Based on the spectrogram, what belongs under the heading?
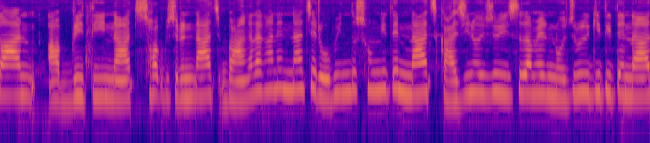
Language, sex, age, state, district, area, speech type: Bengali, female, 30-45, West Bengal, Jhargram, rural, spontaneous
